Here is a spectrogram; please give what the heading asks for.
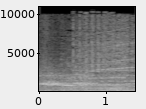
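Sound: car tires skidding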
